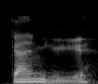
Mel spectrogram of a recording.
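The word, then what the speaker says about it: Ganyu: So this second character is tough to pronounce for a lot of non-Chinese learners. Okay. Gan yu. Gan Yu. yu. The way to make this, what I tell my students, is Yeah. do an E sound, E, and then make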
